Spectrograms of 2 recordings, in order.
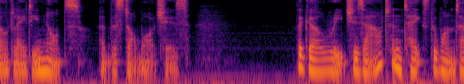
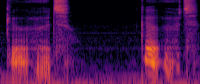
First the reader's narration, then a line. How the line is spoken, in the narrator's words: She mutters thoughtfully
